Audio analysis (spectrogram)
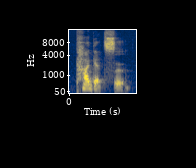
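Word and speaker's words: ヶ月: it's got the kaneka you know that it's not katakana ke because it's small and it's pronounced kagetsu and then you may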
